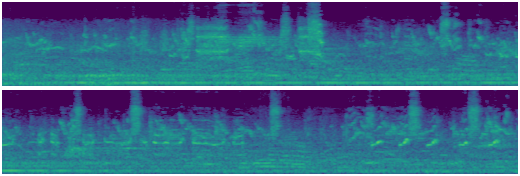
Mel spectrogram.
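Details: A pet cockatiel whistling and singing gives quick runs of bright chirps and short whistled notes over a steady low hum.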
